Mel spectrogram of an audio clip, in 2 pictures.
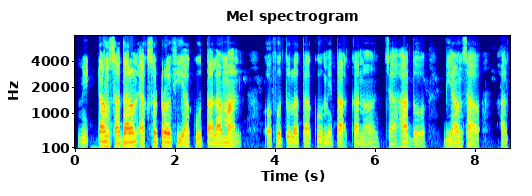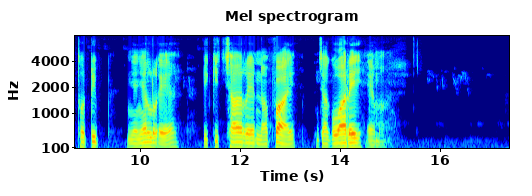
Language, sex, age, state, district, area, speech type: Santali, male, 18-30, West Bengal, Purba Bardhaman, rural, read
